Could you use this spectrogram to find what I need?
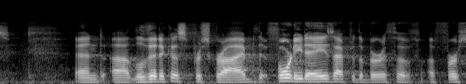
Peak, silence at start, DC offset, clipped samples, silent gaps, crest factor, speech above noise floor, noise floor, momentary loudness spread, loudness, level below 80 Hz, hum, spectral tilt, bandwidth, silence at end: -2 dBFS; 0 s; under 0.1%; under 0.1%; none; 16 dB; 27 dB; -43 dBFS; 12 LU; -16 LUFS; -50 dBFS; none; -5.5 dB/octave; 7.6 kHz; 0 s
